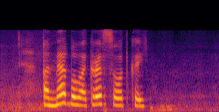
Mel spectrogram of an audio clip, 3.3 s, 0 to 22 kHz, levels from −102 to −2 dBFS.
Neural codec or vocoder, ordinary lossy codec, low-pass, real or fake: codec, 16 kHz, 1 kbps, FunCodec, trained on LibriTTS, 50 frames a second; MP3, 48 kbps; 7.2 kHz; fake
